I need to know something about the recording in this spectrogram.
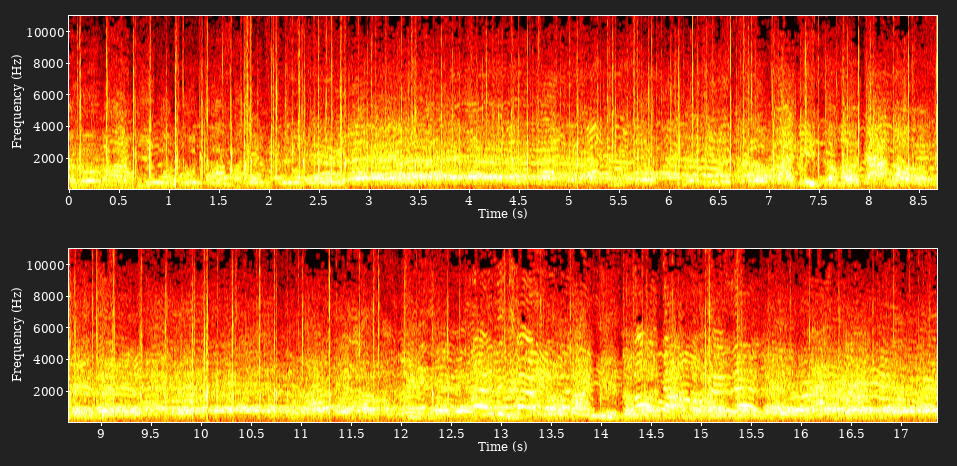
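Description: Teenagers clap their hands.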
